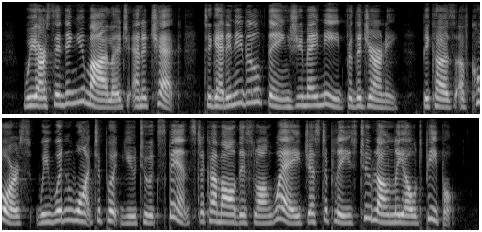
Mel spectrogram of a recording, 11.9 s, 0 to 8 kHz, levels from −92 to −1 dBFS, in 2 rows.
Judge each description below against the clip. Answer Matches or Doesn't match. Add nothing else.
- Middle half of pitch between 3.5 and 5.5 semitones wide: Matches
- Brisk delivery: Matches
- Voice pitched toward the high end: Matches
